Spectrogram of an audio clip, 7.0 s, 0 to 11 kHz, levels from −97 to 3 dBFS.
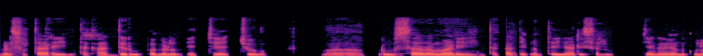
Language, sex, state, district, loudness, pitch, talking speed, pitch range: Kannada, male, Karnataka, Bijapur, -31 LUFS, 105 Hz, 130 wpm, 105-110 Hz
